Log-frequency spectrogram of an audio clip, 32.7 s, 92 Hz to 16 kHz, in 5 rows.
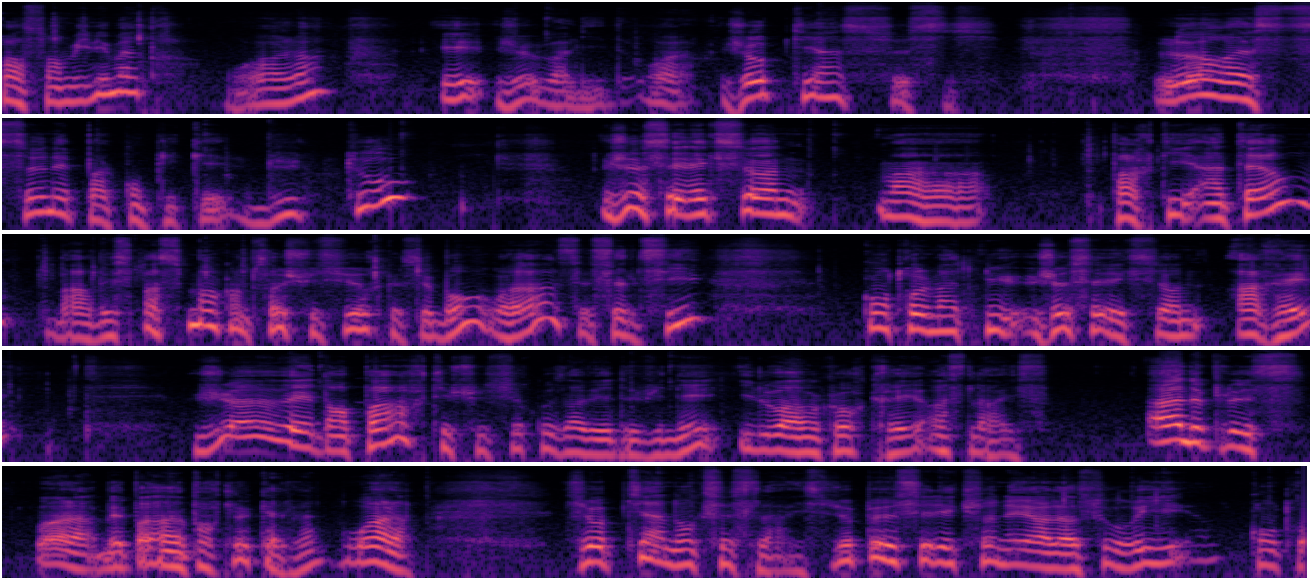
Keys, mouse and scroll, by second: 0.3 KP_0, 0.7 KP_0, 2.5 click, 3.5-4.0 scroll down 1, 4.1-5.7 drag, 5.9-6.4 scroll down 1, 6.4-7.0 scroll up 1, 7.0-7.6 drag, 10.6 click, 11.1 click, 11.8-14.9 typing, 19.3 ctrl+click, 21.0 click, 22.7 click, 25.4 click, 28.3-29.5 drag, 30.8 click, 31.8-32.6 ctrl+drag.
